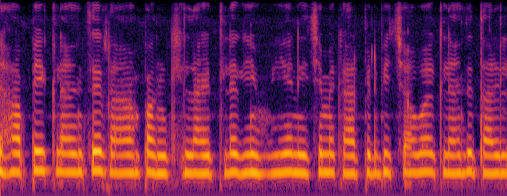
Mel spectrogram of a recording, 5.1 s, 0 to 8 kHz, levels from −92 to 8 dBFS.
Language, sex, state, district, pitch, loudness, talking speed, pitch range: Hindi, female, Bihar, Patna, 245 Hz, -16 LUFS, 225 wpm, 245-255 Hz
